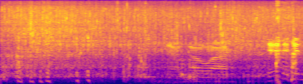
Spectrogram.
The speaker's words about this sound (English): Oh boy, I can barely even hear you guys over the sounds of a toilet's running.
